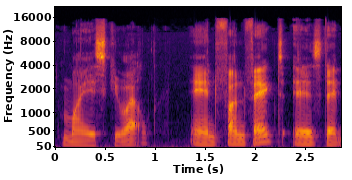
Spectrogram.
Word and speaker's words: MySQL: database vendors for example MySQL is pronounced as MySQL whereas Microsoft SQL Server is pronounced as SQL Server sometimes I trip up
